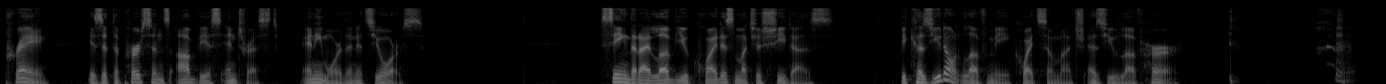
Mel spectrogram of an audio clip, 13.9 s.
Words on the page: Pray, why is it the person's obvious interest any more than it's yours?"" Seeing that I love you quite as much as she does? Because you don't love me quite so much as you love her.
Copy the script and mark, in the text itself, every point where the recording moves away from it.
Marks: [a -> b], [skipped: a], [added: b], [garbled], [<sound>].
Pray, [skipped: why] is it the person's obvious interest any more than it's yours?"" Seeing that I love you quite as much as she does? Because you don't love me quite so much as you love her. [cough] [laugh]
